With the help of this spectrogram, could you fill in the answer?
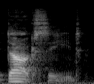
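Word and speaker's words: Darkseid: bad guy his name and I think I'm pronounced this correctly is darkseed d-a-r-k-s-e-i-d and that's the bad guy for the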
